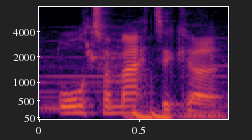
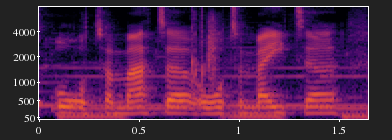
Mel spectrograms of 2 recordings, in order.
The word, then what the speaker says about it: Automata: say this right, Nier Automata? Is that how you say it? I always call it Automatica. It ain't that. It's Automata. I don't know.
